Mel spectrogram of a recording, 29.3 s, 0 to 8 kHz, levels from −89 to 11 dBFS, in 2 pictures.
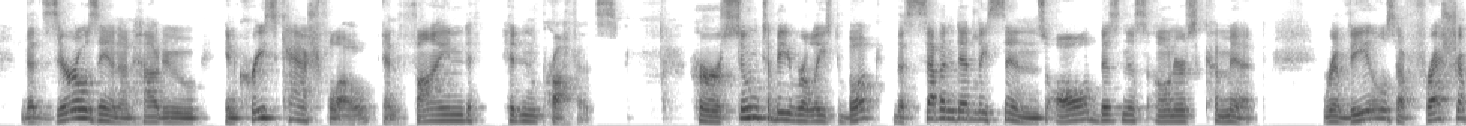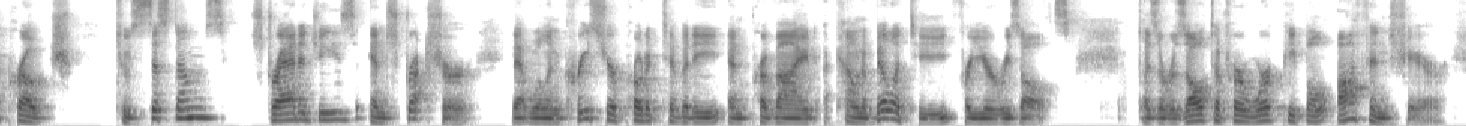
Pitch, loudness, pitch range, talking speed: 145 Hz, -26 LUFS, 115-180 Hz, 115 wpm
